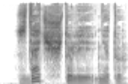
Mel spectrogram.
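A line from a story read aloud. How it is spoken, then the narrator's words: Timid question. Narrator (Russian): робко спросил бухгалтер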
